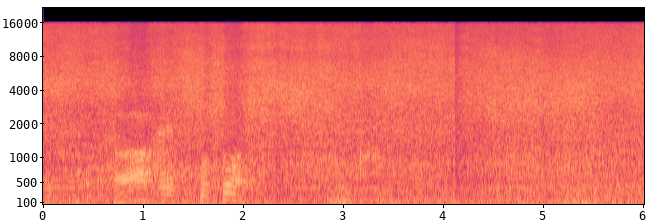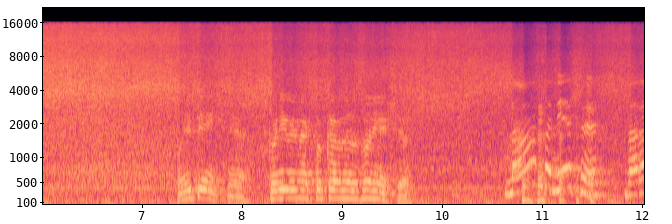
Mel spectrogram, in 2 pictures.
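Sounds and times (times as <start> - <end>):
food sizzling on hot platters: 0.0 - 12.0.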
